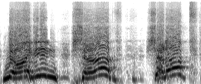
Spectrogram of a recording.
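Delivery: put-on high, loud kid yelling shut up; childish squabble. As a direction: bicker like a six-year-old. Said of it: "they're arguing like six-year-olds".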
